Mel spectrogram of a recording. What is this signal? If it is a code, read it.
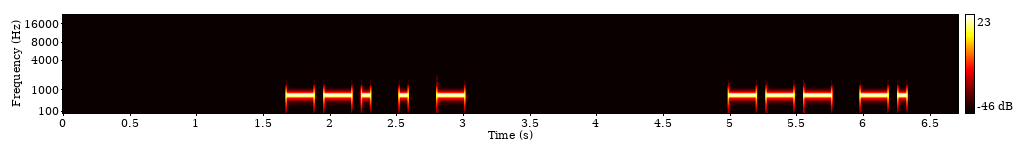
Morse code, heard as a keyed tone, about 17 wpm, 700 Hz. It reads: GET ON
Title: 4x Word-Spacing - Sentences from Top 200 Words - 17wpm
